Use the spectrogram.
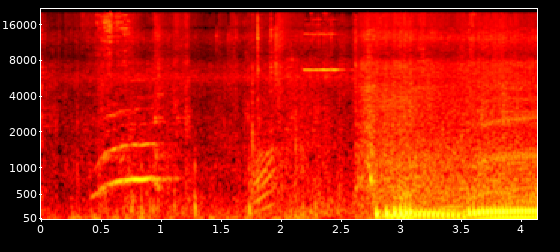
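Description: A motorcycle engine rumbles up and revs near the end, passing close and growing louder, after a stretch of people chatting and background noise.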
